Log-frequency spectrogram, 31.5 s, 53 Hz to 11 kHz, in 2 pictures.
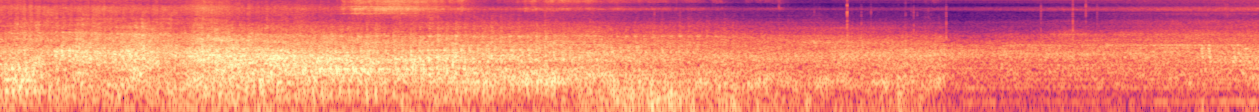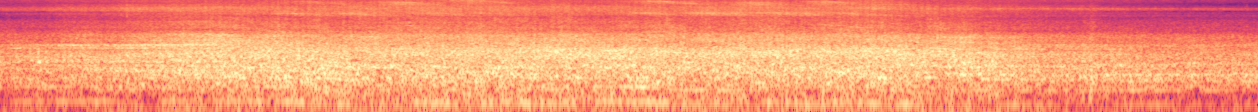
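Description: A First Great Western HST train with Mark 3 coaches running past along the platform, loud at first and fading away. After a quieter spell near the middle, a GWR Class 800 train comes in and passes, loud again for most of the second half.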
